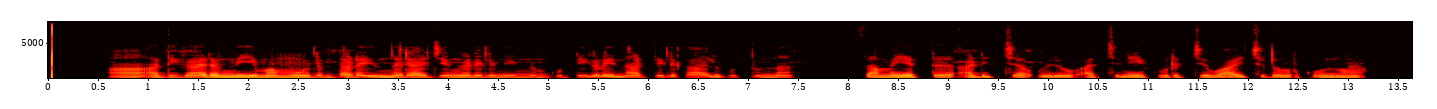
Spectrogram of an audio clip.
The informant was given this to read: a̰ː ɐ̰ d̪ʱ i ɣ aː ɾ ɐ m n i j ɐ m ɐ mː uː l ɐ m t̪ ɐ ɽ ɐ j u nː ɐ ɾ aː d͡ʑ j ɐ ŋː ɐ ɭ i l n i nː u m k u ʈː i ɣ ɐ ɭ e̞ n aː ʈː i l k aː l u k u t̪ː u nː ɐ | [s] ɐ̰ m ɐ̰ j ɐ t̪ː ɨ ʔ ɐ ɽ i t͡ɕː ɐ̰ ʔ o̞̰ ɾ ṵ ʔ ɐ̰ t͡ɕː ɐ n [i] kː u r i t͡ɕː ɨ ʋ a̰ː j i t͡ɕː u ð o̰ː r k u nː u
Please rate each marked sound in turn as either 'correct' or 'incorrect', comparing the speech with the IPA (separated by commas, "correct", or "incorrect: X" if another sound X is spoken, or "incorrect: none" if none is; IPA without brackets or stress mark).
correct, incorrect: e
